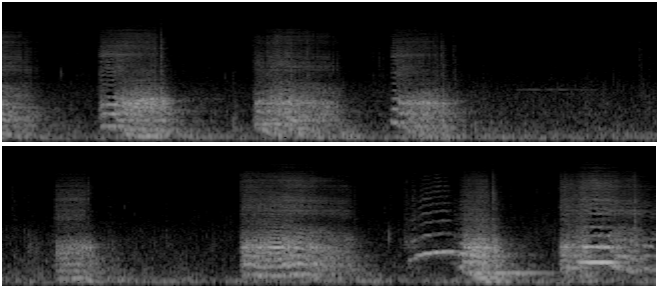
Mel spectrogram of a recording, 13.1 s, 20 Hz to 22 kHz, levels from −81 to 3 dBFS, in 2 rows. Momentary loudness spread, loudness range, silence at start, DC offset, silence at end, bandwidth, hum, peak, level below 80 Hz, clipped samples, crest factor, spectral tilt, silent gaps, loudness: 23 LU; 11 LU; 0 s; under 0.1%; 0 s; 16 kHz; none; -16 dBFS; -72 dBFS; under 0.1%; 20 dB; -5 dB/octave; none; -33 LUFS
